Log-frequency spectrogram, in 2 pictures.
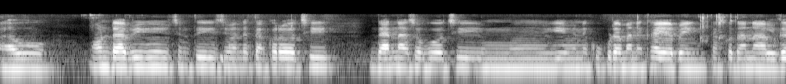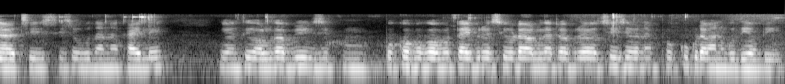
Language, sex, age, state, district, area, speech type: Odia, female, 45-60, Odisha, Rayagada, rural, spontaneous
